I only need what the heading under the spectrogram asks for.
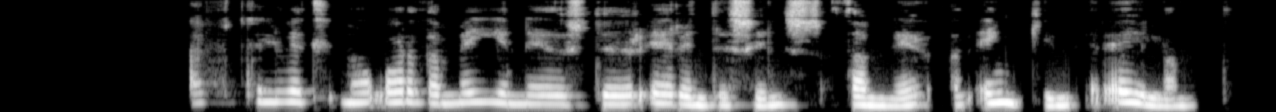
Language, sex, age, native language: Icelandic, female, 30-39, Icelandic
